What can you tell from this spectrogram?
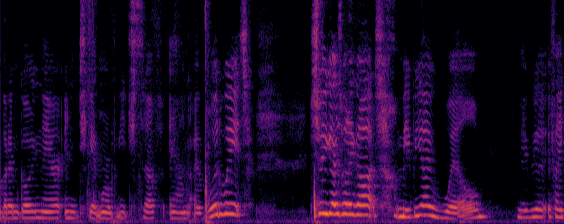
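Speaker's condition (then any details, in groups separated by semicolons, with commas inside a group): No condition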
